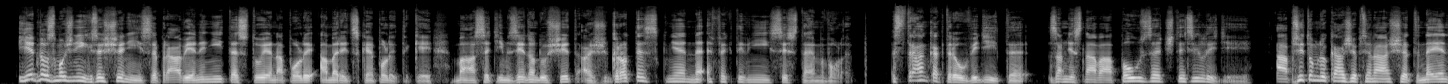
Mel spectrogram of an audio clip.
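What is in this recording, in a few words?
Male Czech drama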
